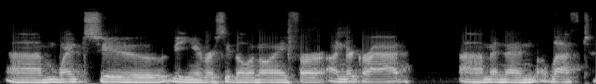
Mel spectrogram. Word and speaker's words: Illinois: And first of all, I got to ask, do you pronounce it Illinois or Illinois? This is a dumb Southerner question. – Illinois.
